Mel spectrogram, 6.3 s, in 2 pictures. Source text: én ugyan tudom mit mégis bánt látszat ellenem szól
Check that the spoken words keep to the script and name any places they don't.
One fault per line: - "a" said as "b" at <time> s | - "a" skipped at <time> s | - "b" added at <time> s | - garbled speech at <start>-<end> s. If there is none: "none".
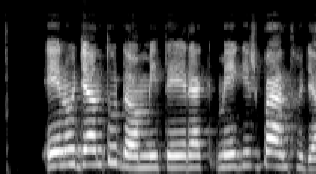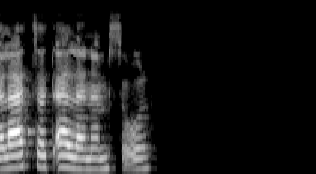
- "érek" added at 1.6 s
- "hogy a" added at 2.9 s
